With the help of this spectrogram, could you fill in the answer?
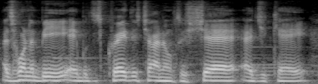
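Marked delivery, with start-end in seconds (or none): none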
